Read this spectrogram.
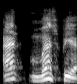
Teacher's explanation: the at is pronounced more than the rest of the syllables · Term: syllable stress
